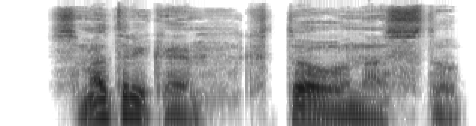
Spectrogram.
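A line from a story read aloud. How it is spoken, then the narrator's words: Quiet. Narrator (Russian): тихо сказал Холт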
